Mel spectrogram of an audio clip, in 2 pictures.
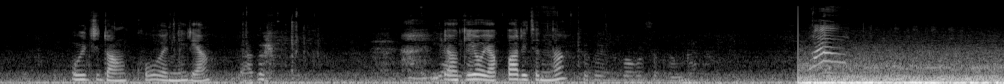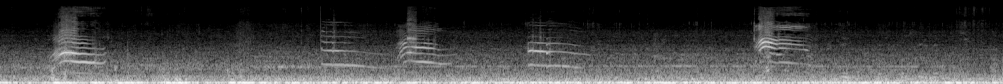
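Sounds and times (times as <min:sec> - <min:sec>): steady low rumble: 0:00.0 - 0:20.0
cat meowing: 0:08.0 - 0:08.6, 0:10.5 - 0:11.2, 0:13.1 - 0:14.7, 0:15.3 - 0:16.1, 0:17.6 - 0:18.3.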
